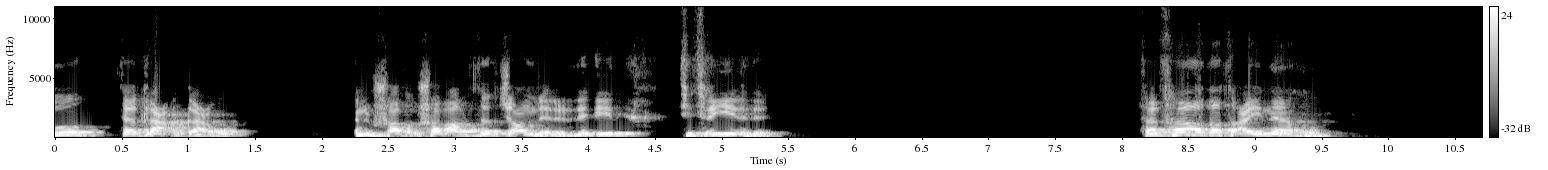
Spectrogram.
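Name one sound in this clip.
A middle-aged man speaks calmly into a microphone, reading out in short phrases with pauses.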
